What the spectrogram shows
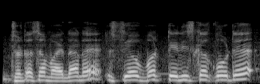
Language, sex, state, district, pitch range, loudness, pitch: Hindi, male, Uttar Pradesh, Hamirpur, 185-210 Hz, -17 LUFS, 195 Hz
